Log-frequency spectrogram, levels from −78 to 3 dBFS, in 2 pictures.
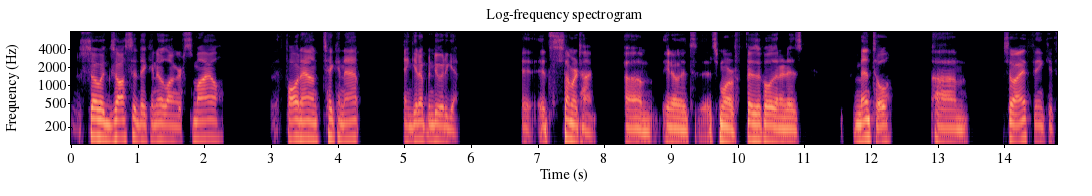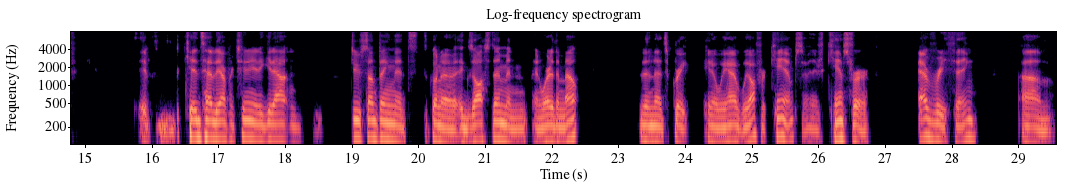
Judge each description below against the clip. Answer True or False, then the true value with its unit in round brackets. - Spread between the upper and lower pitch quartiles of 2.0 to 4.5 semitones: True (3.7 semitones)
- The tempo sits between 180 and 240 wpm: False (155 wpm)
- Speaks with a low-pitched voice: True (115 Hz)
